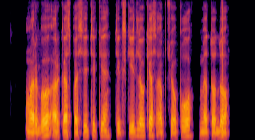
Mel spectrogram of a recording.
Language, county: Lithuanian, Kaunas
